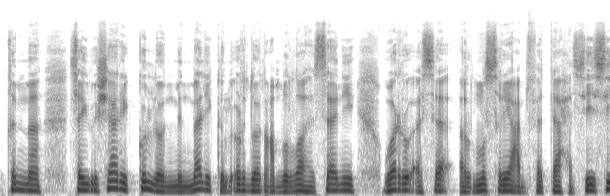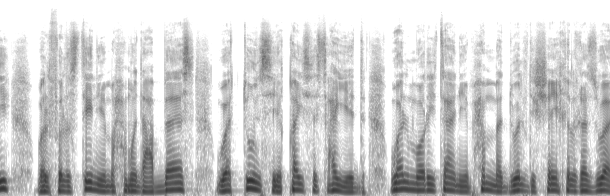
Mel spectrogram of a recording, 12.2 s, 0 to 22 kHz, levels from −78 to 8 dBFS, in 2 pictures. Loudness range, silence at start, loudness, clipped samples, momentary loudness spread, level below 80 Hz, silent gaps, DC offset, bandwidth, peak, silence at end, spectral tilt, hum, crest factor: 1 LU; 0.05 s; -18 LUFS; under 0.1%; 4 LU; -46 dBFS; none; under 0.1%; 14 kHz; -2 dBFS; 0 s; -6 dB/octave; none; 16 dB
